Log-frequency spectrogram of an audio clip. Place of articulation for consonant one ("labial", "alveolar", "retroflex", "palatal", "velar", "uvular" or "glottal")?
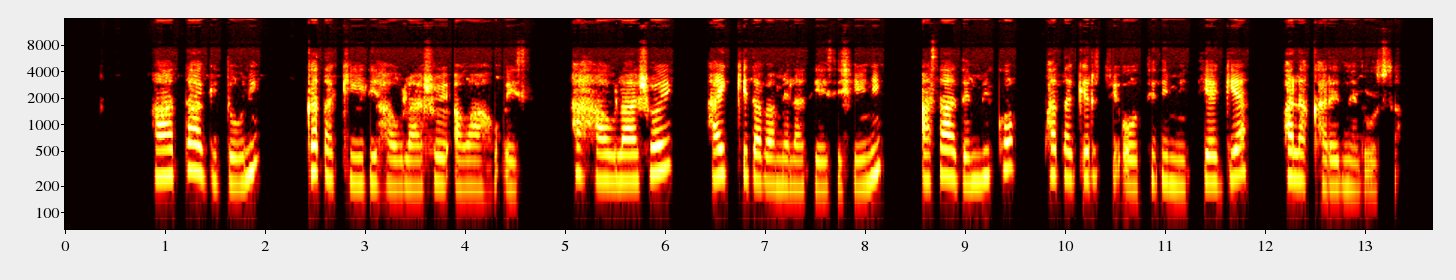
glottal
